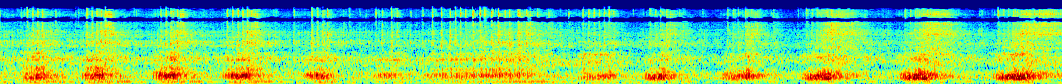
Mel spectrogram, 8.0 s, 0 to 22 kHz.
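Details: Husqvarna WR125 two-stroke motorcycle, power valve not working, exhaust not fully secured: crisp blips rising and falling about every second, clean pickup, no rattle or knock; normal running and revving.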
